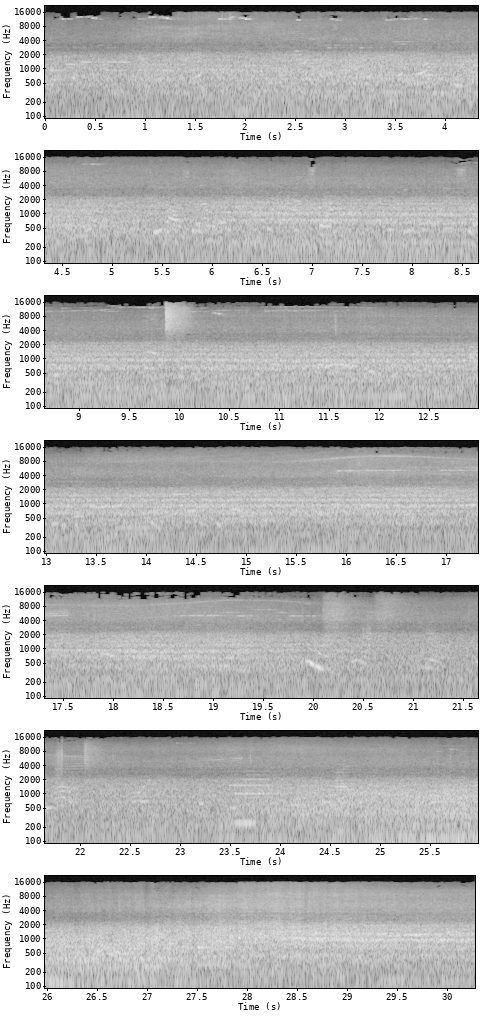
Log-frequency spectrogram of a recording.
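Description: Busy city street traffic: cars and city buses passing through an intersection with a steady engine and tyre rumble, mixed with the voices of people on the sidewalk. A short sharp knock stands out about two-thirds of the way in.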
